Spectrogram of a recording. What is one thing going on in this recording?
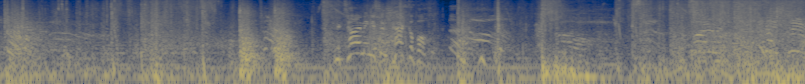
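Punches and kicks thud in a fast fight.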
